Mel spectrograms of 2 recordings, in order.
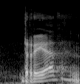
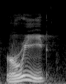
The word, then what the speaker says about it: read: Read, read. Pero se pronuncia diferente. En presente es read, I read every day. Y en pasado es is regular y se pronuncia read. Like the color, como el color.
